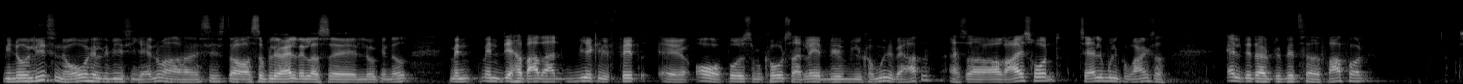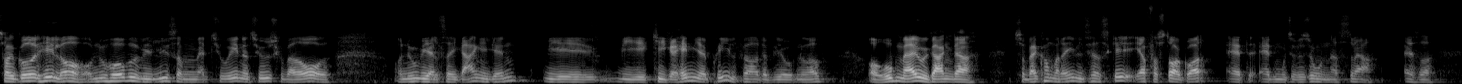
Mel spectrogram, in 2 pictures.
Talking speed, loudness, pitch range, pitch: 240 wpm, -30 LUFS, 120-145 Hz, 130 Hz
